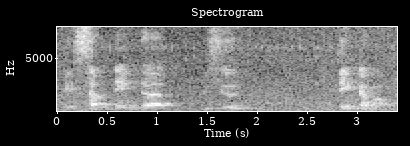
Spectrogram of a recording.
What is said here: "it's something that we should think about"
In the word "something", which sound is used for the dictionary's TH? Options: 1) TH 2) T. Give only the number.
2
